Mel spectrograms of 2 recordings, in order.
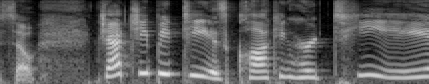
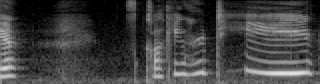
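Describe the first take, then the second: First: Said in the usual way. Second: "It's clocking her tea" said higher and slower, stretching "tea"; "It's clocking her tea" drawn out up high, a playful echo; sassy high repeat. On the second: Shown as a demonstration.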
